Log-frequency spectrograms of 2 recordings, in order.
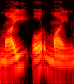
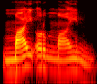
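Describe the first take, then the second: First: My and mine drawn out, softer; slow clear model. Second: My and mine drawn out slowly; slow clear model. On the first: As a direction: repeat the two words slowly and softly. (my और mine दोबारा धीरे और धीमी आवाज़ में) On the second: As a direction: present the two words slowly. (my और mine धीरे-धीरे साफ़ बोलें) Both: Shown as a demonstration. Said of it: "teacher models words slowly".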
